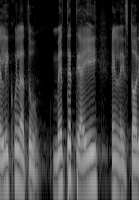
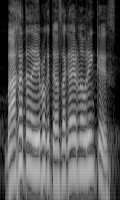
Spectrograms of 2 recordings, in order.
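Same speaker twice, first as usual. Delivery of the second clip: louder, higher scolding mom warning; mother's scolding; 4 semitones higher, 7 dB louder than usual. Retold or imitated. Mother scolding her child, louder and higher. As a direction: scold the kid like an exasperated mother.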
